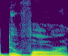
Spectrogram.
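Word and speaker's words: דבר: And there it is, dabar. Let's see how they pronounce it. Strong's H 1697. Davar. Davar. And they say davar like it's a V there.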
